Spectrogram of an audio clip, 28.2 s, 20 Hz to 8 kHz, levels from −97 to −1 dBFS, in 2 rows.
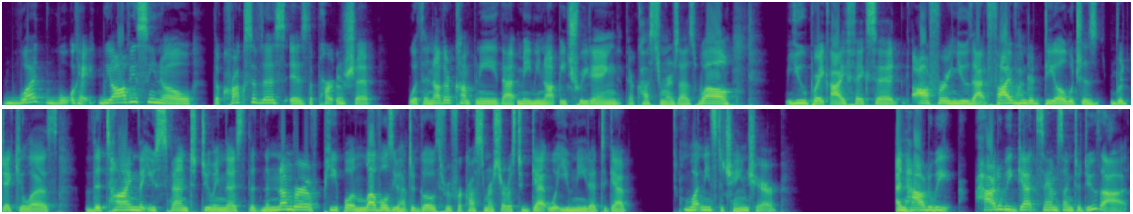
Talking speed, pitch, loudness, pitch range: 175 wpm, 185 Hz, -21 LUFS, 175-205 Hz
